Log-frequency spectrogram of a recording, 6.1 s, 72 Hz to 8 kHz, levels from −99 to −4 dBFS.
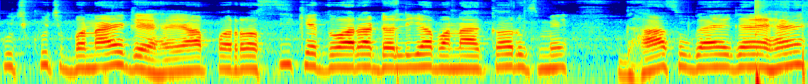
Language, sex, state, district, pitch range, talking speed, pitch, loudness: Hindi, male, Bihar, West Champaran, 170-190 Hz, 170 wpm, 185 Hz, -17 LUFS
